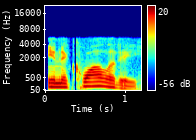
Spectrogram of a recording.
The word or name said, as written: inequality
